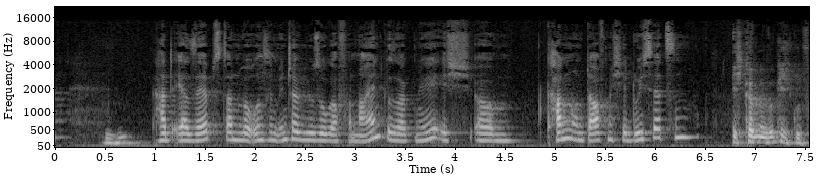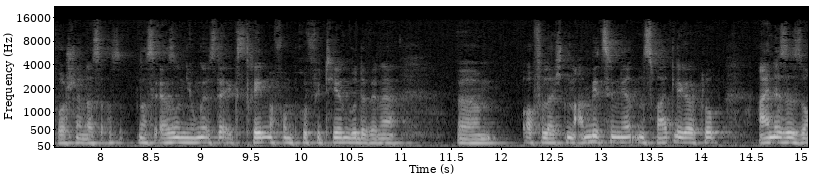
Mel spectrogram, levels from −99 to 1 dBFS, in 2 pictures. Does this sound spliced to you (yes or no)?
yes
